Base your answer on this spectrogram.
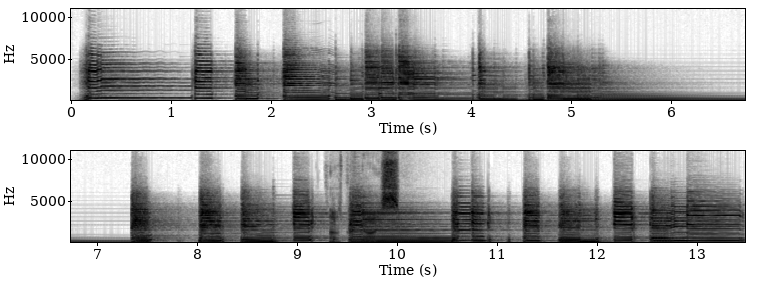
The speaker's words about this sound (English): Yeah. Let's grab this one. This is from the crunch section. It's called British Tweed Deluxe.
